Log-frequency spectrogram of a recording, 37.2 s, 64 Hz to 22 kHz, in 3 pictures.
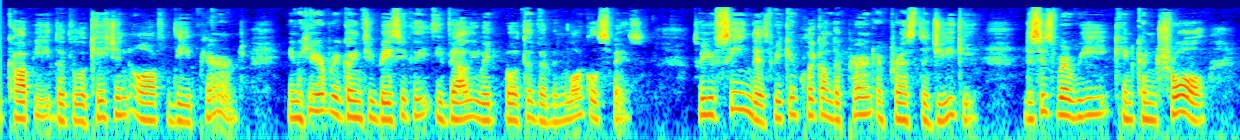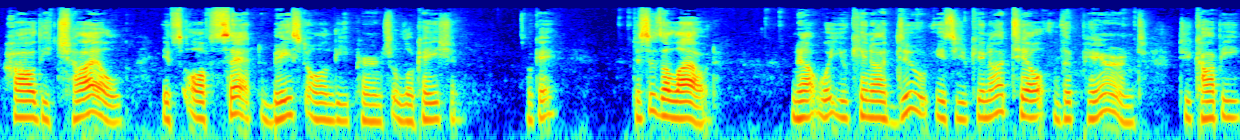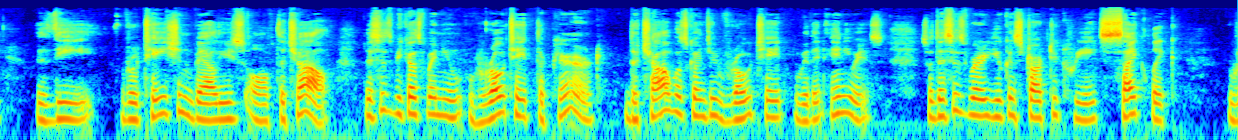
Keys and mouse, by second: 1.9 click, 6.3 shift+middle click, 7.7 right click, 9.2 g, 18.5 right click, 20.0 right click, 21.4 click, 22.8 shift+middle click, 23.6 right click, 26.3 right click, 28.7 right click, 30.0 r, 31.2 right click.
